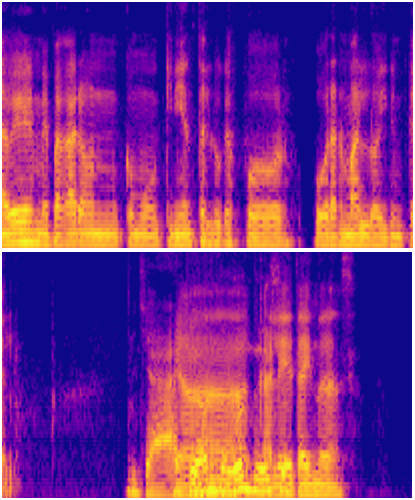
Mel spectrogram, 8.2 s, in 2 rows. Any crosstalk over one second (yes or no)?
yes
